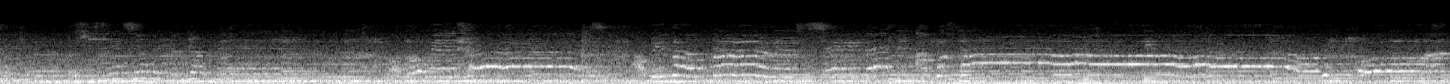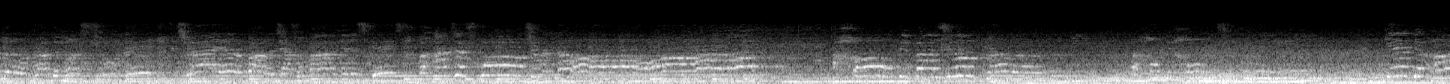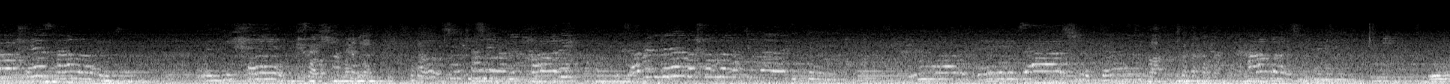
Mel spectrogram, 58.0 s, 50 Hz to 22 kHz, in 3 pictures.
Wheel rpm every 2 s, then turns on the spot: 0, 0, 0, 0, 0, 0, 0, 0, 0, 0, 0, 0, 0, 0, 0, 0, 0, 0, 0, 0, 0, 0, 0, 0, 0, 0, 0, 0, 0.
none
